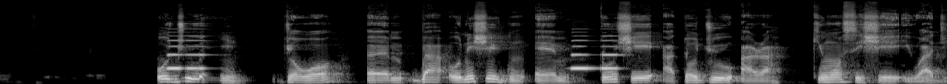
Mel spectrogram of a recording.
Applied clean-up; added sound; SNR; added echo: neural mask model RNNoise.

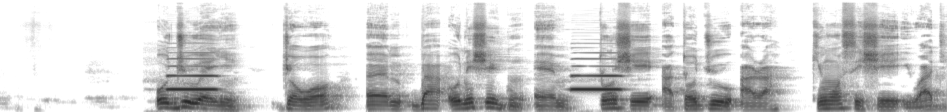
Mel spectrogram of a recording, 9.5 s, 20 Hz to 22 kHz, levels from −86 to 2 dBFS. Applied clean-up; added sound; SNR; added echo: classical method log-MMSE.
